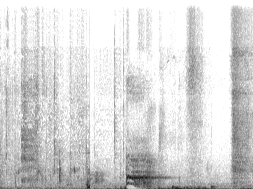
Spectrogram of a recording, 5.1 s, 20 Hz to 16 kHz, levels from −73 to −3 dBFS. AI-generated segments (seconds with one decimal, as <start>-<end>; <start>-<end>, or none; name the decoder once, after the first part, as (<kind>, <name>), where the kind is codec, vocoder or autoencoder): none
